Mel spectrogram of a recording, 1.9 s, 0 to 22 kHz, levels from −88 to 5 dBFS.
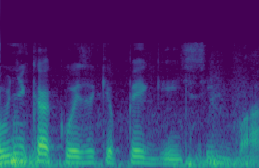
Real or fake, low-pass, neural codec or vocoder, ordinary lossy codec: real; none; none; none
